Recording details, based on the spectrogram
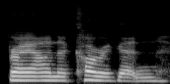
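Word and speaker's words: Brianna Corrigan: I saw um Bri Bri I know you pronounce it Briana Corgan who was um the the one of the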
